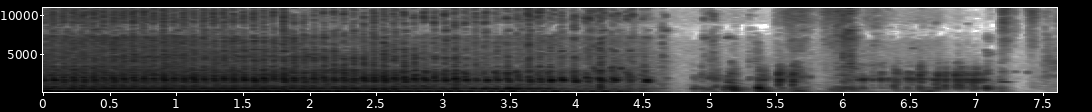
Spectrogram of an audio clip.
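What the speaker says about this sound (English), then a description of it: "I'm just going to top stitch that right now, really quick" A sewing machine topstitches along the edge of a tote bag in a fast, steady mechanical run that slows and then stops, followed by soft fabric handling.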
